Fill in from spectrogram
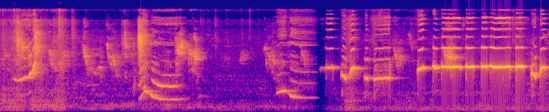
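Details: Pet cockatiel singing: a jumble of short chirps and falling slurred notes gives way to steady, held whistles at one pitch, separated by brief breaks.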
